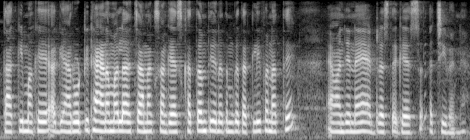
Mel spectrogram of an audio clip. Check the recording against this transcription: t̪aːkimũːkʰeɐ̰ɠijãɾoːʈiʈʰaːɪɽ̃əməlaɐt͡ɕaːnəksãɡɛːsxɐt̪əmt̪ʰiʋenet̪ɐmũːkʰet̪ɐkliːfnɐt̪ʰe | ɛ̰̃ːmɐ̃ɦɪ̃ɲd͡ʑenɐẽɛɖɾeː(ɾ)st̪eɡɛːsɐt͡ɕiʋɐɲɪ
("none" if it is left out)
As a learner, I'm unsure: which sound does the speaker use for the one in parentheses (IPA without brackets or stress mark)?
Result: none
